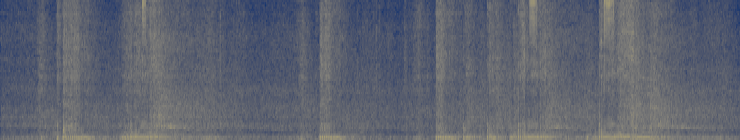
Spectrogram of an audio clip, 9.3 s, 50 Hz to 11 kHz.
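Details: Rebuilt abandoned Mazda Miata on a retried start after plugging in the O2 sensor that had been leaking exhaust: the engine starts and takes several quick blips, revving and settling cleanly with no ticking or puffing; it sounds healthy.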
